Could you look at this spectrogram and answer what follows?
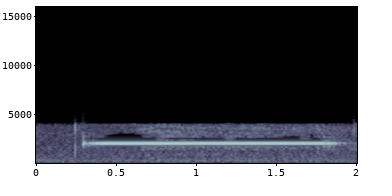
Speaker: that's a continuity check so what I want to do is I want to check these uh the switch now if I push it down the continuity goes away when I let go of it we have continuity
